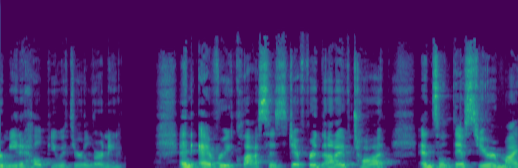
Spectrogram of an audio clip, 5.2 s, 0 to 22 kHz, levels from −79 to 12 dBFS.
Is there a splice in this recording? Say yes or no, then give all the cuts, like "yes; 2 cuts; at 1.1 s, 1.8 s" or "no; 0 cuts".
yes; 1 cut; at 1.4 s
